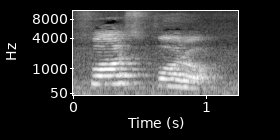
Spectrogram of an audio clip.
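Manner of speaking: «Fósforo» lento, FÓS sostenida y separada de «foro»; acento en FÓS. Shown as a demonstration. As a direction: marca la primera sílaba de «Fósforo». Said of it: "Su mayor fuerza de voz recae en". («Fósforo» partido tras FÓS)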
